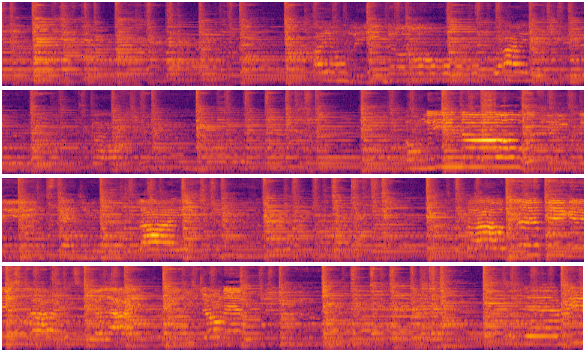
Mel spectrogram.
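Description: Acoustic guitar strummed in a steady rhythm, with a woman singing over it for much of the time.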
